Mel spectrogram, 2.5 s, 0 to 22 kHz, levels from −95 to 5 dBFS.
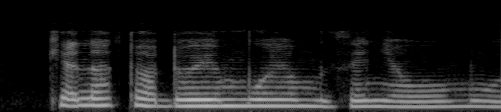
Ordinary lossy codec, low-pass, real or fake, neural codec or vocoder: Opus, 32 kbps; 7.2 kHz; fake; codec, 16 kHz, 8 kbps, FreqCodec, smaller model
